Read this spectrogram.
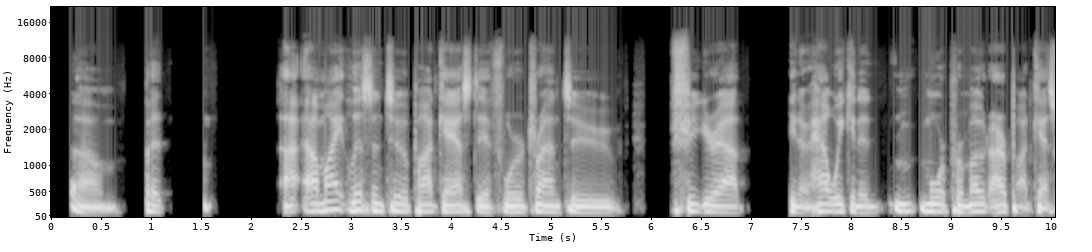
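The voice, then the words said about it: Country accent. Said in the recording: “I know I have a country accent”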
